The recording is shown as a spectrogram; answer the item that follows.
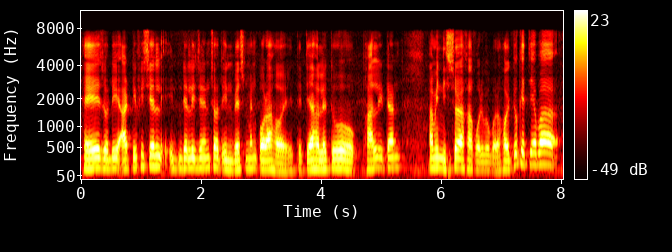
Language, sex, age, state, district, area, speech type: Assamese, male, 30-45, Assam, Nalbari, urban, spontaneous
